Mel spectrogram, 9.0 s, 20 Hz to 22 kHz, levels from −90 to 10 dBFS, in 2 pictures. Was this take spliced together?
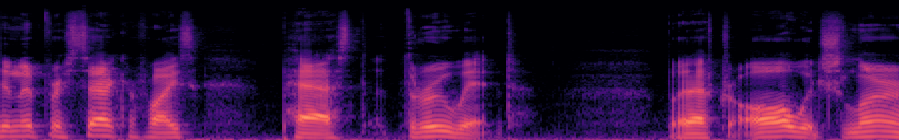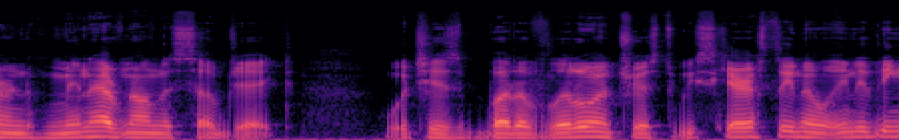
yes; 1 cut; at 5.1 s

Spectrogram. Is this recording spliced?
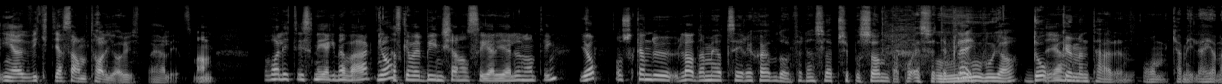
no; 0 cuts

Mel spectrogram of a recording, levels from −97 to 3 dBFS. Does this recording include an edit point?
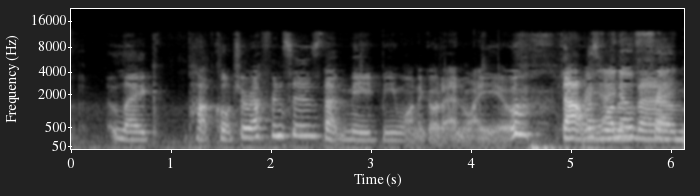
no; 0 cuts

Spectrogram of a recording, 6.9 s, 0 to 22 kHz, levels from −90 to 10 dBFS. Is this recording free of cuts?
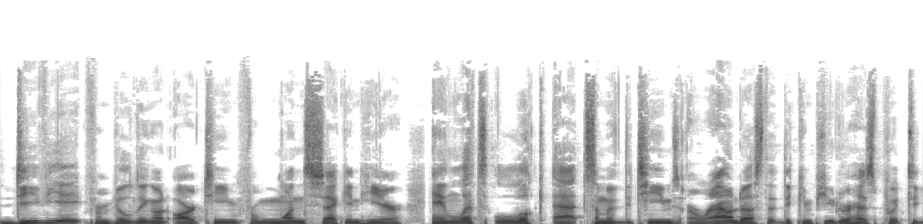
no; 1 cut; at 3.1 s

